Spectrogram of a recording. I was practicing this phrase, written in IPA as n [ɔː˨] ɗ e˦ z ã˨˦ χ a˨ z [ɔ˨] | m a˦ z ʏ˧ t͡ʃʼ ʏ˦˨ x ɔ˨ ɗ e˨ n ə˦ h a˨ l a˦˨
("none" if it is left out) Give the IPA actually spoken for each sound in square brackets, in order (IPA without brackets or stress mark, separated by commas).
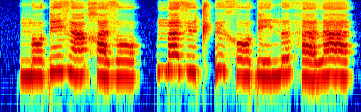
ɔ˨, ɔ˨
